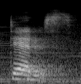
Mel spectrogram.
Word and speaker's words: terrace: Terrace. Terrace. One more time. Terrace. It's related to like our It's business. related to villas and Okay, say again. terrace. Make it into syllables. Tear Sorry. and rest. Terrace.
